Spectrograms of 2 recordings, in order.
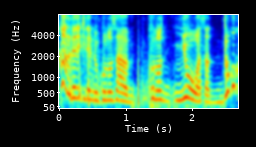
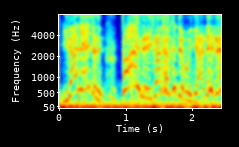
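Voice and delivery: higher and louder, elated yell; triumphant shout; 6 semitones higher, 7 dB louder than usual. Real, not acted. Streamer after beating the ghost, triumphant shout. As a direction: cheer the win.

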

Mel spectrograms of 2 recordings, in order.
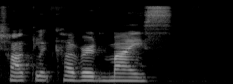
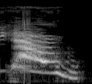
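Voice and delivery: loud, high imitated yowl; cat yowl; 11 dB louder than usual.

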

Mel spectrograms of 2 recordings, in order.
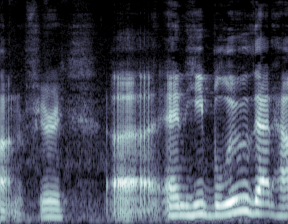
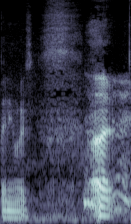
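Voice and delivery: ordinary delivery

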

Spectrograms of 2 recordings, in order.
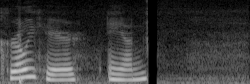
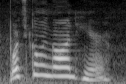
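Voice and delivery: loud, high sharp call; sharply; 7 semitones higher, 5 dB louder than usual. Acted. Pastor's wife cuts into the scolding, sharply. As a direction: cut her off with authority. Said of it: "a familiar voice said sharply".

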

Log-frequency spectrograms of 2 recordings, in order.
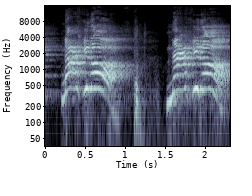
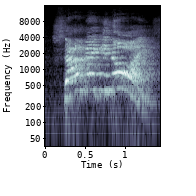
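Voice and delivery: ordinary delivery

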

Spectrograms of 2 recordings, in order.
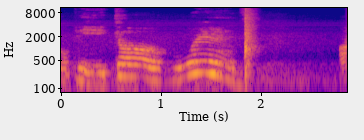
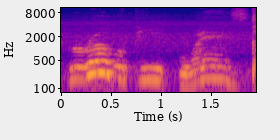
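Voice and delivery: ordinary talk, nothing marked

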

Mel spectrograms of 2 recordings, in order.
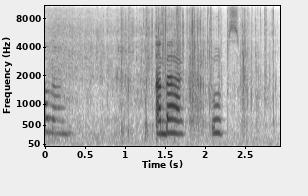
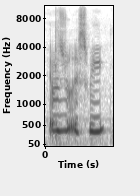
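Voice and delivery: ordinary talk

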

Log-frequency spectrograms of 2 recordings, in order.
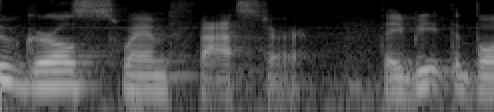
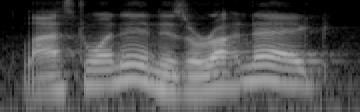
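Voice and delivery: raised, louder playful call; yell; 5 semitones higher, 5 dB louder than usual. A narrator's reading. Boy jumping into the pool to his friends, yelling. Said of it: "he yelled".

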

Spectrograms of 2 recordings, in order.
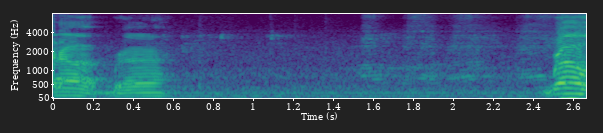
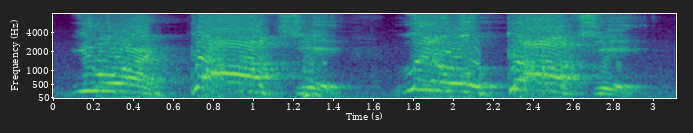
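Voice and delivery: angry shout; 7 semitones higher than usual. Real, not acted. Streamer raging at his center, furious shout. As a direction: yell it at the useless teammate.

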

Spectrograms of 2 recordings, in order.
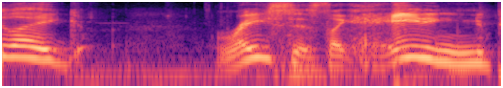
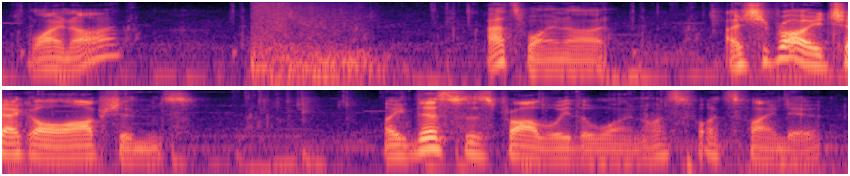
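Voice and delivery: normal talking voice

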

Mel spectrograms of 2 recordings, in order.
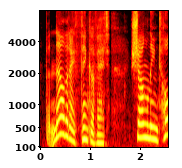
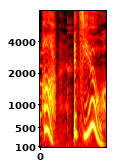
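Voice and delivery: surprised recognition; 8 semitones higher, 4 dB louder, slower than usual. Acted. Recognizing an unexpected guest.

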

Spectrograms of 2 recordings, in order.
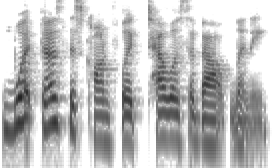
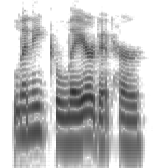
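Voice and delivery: usual speaking voice

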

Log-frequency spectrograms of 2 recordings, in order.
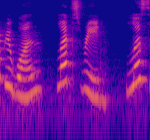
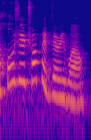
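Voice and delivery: quick, quieter, lower; rushed compliment; 6 semitones lower, 5 dB quieter, faster than usual. Acted. Gerald hurrying through a polite compliment to Piggy, fast and low. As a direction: hurry through the awkward praise.

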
